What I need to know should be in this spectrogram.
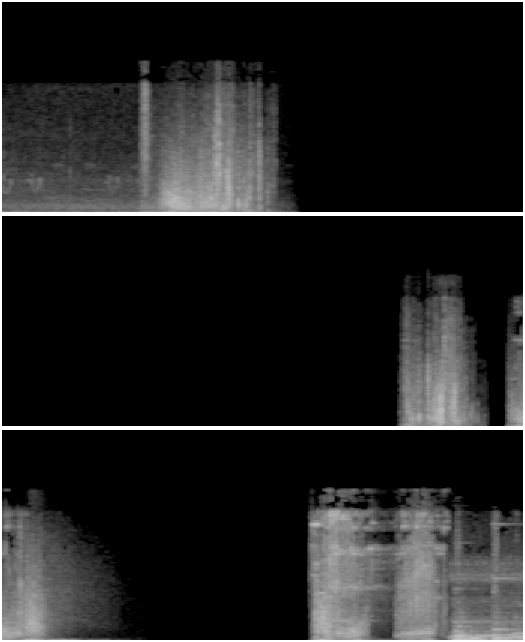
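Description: Game sound effects whoosh.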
